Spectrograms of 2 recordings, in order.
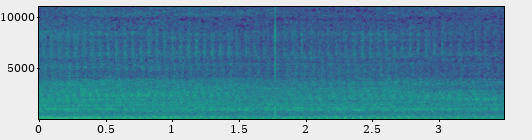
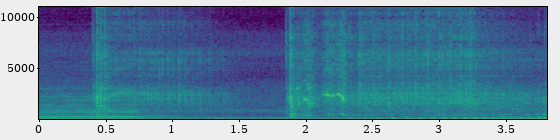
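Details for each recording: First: Scrap-yard Chinese scooter with a small engine, air cleaner off, idles with a fast but uneven, hunting putter; owner plans carburetor adjustment, cause not confirmed. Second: Chinese scooter from a scrap yard, with a low gel-cell battery: a brief crank, then the little engine catches and settles into a quick, even putter. It had no spark before, and now it starts and runs fine.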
